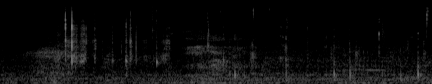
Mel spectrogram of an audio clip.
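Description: A person chewing a mouthful of rice and beans close to the microphone, quietly, with scattered faint clicks of the mouth.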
